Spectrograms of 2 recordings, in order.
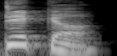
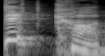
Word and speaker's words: Ditka: even richie endorsed by mike dicker dicta ditka that's how you say his name and again if you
